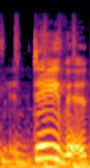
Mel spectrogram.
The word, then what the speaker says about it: D4vd: The car, which was a Tesla that belonged to a singer and Queens native who goes by the name David, spelled with A4.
